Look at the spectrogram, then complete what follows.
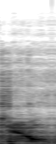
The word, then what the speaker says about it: Cannell: Let me know and follow me, Cannell, rhymes with YouTube channel, if you want more YouTube tips like this.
